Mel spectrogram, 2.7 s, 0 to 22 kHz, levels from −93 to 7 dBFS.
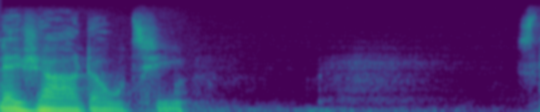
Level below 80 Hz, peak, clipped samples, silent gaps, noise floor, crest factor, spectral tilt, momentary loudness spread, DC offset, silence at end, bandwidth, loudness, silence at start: -38 dBFS; -4 dBFS; under 0.1%; none; -69 dBFS; 22 dB; -5.5 dB/octave; 17 LU; under 0.1%; 0.05 s; 13.5 kHz; -24 LUFS; 0 s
